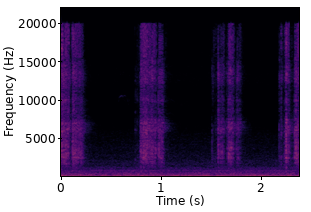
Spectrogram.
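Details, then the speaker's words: Gritty, scraping rub as the removed belt tensioner pulley from a 2010 Audi 2.0T is spun by hand; worn bearing, being replaced with a quiet new Gates 38018 pulley while keeping the original tensioner. "so I'm changing this because you can hear the bearing wear"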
